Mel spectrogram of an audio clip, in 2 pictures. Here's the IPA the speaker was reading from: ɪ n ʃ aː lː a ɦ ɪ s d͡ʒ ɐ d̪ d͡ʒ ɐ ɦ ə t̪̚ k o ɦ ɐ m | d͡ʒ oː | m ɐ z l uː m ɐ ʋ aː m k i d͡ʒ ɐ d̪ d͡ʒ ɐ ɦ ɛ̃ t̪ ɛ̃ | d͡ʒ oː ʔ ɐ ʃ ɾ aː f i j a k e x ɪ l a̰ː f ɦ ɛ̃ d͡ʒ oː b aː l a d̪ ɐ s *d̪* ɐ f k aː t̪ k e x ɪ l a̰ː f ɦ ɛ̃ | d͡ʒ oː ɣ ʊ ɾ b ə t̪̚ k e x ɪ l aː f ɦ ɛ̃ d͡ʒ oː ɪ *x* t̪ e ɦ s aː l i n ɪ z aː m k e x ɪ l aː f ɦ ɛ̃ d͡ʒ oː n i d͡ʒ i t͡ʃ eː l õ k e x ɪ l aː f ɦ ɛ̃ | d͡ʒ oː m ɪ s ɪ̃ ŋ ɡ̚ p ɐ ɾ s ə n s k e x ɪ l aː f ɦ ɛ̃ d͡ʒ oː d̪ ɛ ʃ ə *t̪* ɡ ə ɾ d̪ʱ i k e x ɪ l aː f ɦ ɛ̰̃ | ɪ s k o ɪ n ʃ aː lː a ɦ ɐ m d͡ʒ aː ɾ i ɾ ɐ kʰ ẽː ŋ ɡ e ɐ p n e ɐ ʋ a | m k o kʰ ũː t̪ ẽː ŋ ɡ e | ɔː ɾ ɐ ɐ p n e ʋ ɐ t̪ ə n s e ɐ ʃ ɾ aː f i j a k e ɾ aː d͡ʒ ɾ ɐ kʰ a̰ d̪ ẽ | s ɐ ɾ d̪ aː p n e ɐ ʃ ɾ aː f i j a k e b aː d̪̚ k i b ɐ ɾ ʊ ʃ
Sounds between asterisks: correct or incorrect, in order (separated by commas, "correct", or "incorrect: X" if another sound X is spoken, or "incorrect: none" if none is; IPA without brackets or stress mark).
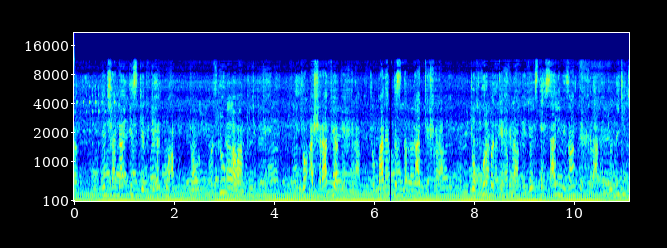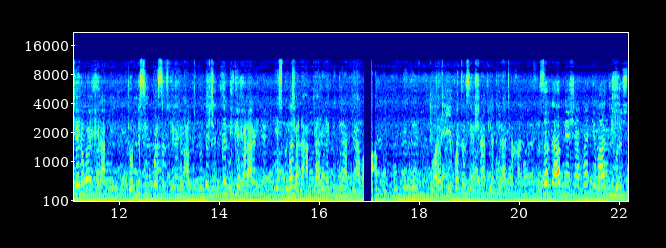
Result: incorrect: t̪, incorrect: s, incorrect: d̪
